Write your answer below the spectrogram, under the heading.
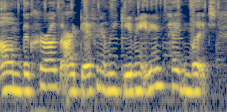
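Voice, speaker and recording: At a fairly quick pace, a woman with medium pitch talks over background music, her intonation fairly even. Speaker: beauty vlogger. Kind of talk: tutorial. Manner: fast.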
